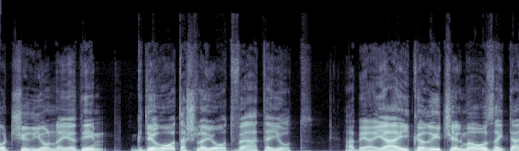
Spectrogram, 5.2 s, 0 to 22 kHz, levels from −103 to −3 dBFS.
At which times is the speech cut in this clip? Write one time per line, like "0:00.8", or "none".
0:01.2
0:03.3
